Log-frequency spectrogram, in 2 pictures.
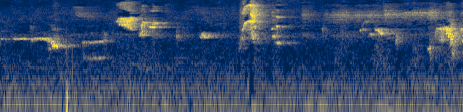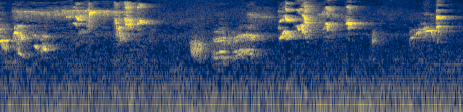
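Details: Oriental magpie-robin (kacer kampung) in long continuous 'ngacor' singing: a dense, unbroken run of varied high whistles, scratchy chatters and sharp squawky notes, rising and falling, with bursts of louder phrases about every second or two.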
